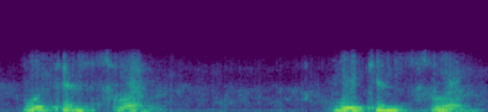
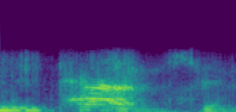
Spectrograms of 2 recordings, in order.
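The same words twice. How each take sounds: First: Can weakened to a short 'kin'; reduced form. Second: Can stressed with a full A vowel; full form. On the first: Teacher gives the correct version, can reduced to 'kin'. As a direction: hurry through can as 'kin', land on swim. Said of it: "No, we say". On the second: Teacher shows what not to say, full-vowel CAN. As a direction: give can its whole 'kan' sound. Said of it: "We don't say". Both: Shown as a demonstration.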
